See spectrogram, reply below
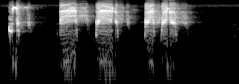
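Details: Sindhi black francolin calling in a village: four harsh, grating bursts in quick sequence, the first short and the next three longer and paired, all high and broadband, with a faint steady high whine behind.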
